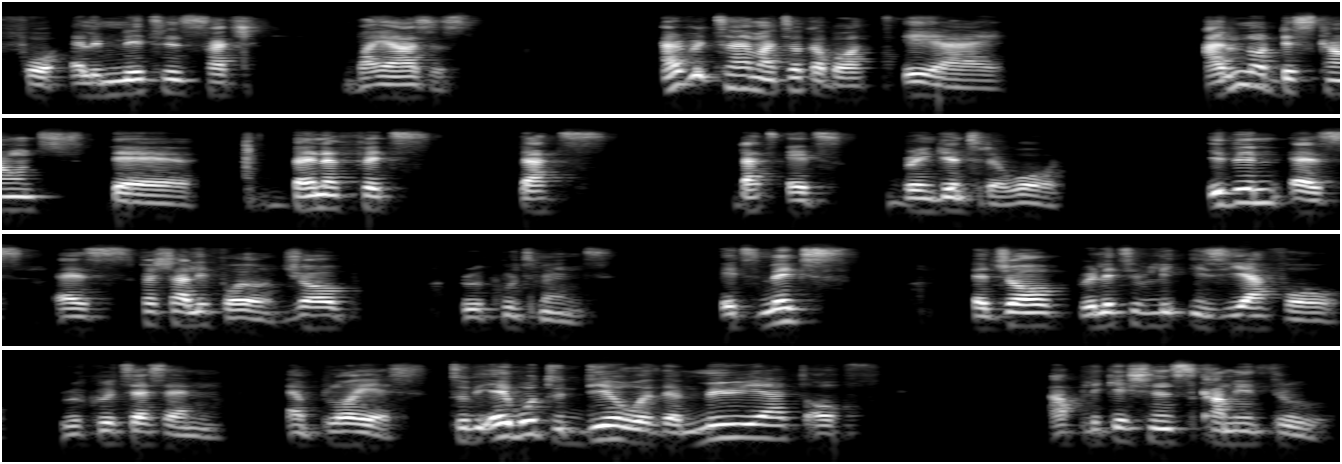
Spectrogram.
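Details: Real recording of an adult man from Ghana who describes himself as a person who stammers; stuttering.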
